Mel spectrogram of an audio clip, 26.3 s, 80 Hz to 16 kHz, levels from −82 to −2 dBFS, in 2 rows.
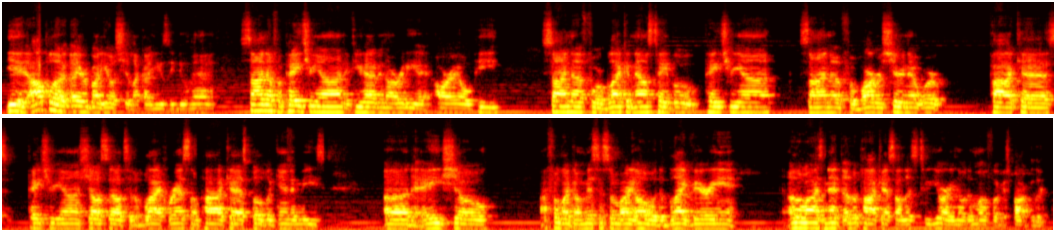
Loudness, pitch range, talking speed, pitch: -17 LUFS, 110-130 Hz, 170 wpm, 120 Hz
